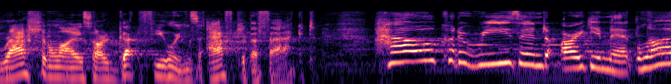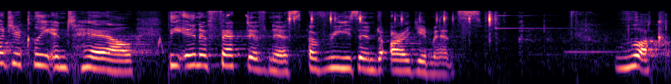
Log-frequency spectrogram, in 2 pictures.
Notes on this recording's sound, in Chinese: 这段对话是在TED现场录制。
